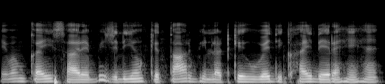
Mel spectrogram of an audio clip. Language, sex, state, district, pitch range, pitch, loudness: Hindi, male, Jharkhand, Ranchi, 115-130 Hz, 120 Hz, -16 LUFS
